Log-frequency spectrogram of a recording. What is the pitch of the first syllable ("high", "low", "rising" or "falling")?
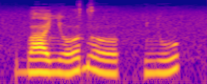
low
